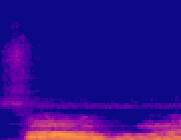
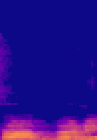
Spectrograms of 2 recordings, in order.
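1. ਦੂਜਾ ਸਵਰ 'u' ਧੁਨੀ ਹੈ। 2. ਦੂਜਾ ਸਵਰ ਛੋਟੀ 'a' ਧੁਨੀ ਹੈ। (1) "ਇਸ ਦਾ ਸਹੀ ਉਚਾਰਨ ਹੈ" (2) "ਇਸ ਦਾ ਗਲਤ ਉਚਾਰਨ ਹੋਵੇਗਾ"

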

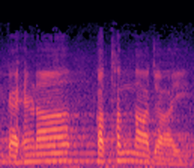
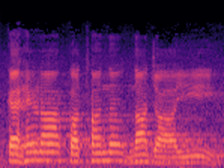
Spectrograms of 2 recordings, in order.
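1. ਇਹ ਕਾਹਲੀ ਨਾਲ ਬੋਲਿਆ ਜਾਂਦਾ ਹੈ, ਅਤੇ ਇੱਕ n ਧੁਨੀ ਅੱਧੀ ਗੁੰਮ ਹो ਜਾਂਦੀ ਹੈ। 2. 'Kathan' ਪੂਰਾ ਬੋਲਿਆ ਜਾਂਦਾ ਹੈ, ਫਿਰ ਵੱਖਰਾ 'na'। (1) "ਆਮ ਤੌਰ 'ਤੇ ਆਪਾਂ ਕਾਹਲੀ ਵਿੱਚ ਪੜ੍ਹ ਜਾਂਦੇ ਹਾਂ" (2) "ਪਹਿਲਾਂ ਕਥਨ ਪੂਰਾ ਬੋਲ ਕੇ ਫਿਰ ਅੱਗੇ ਨਾ ਬੋਲਣਾ"

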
